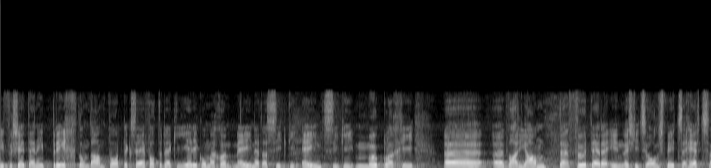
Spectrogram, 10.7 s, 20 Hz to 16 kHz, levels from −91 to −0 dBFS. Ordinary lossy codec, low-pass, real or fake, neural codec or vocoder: MP3, 96 kbps; 7.2 kHz; real; none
